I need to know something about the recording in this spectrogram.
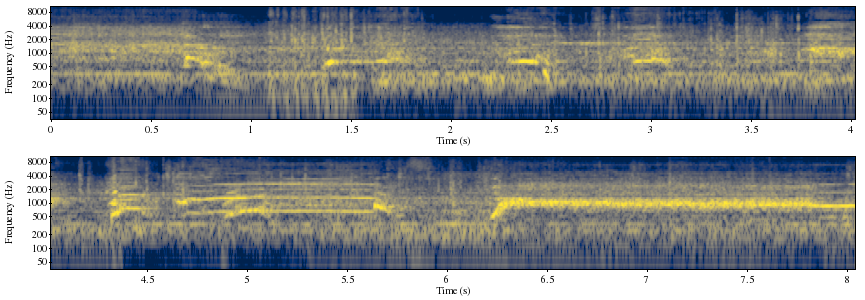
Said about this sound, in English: And this man. is exactly how I reacted. Scream. I'll just do it. I'll just do it.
